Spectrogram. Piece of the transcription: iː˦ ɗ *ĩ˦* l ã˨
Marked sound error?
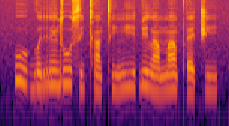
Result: yes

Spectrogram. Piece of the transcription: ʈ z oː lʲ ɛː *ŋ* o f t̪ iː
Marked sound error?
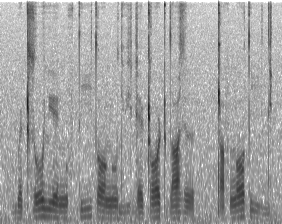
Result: no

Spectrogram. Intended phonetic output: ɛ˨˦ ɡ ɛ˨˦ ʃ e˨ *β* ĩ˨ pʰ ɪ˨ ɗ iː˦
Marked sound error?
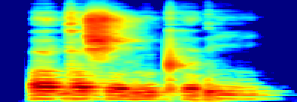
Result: no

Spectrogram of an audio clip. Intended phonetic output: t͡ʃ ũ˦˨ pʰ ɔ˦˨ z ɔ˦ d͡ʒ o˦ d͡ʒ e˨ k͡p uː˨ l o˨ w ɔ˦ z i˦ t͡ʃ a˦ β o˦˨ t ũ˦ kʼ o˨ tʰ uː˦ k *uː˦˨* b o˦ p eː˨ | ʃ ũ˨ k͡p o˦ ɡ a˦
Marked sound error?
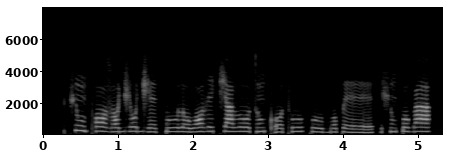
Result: yes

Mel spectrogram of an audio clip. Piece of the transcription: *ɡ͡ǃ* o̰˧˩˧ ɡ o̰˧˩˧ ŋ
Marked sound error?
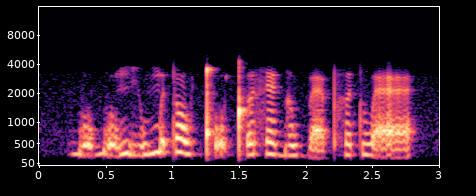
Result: yes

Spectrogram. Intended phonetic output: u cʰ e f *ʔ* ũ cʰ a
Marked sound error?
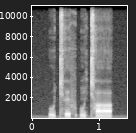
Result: no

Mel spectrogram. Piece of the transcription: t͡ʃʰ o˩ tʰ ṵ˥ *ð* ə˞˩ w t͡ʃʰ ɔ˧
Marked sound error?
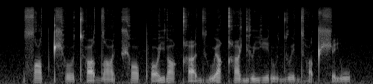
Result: yes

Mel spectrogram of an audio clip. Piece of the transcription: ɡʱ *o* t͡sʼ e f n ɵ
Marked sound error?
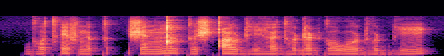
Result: no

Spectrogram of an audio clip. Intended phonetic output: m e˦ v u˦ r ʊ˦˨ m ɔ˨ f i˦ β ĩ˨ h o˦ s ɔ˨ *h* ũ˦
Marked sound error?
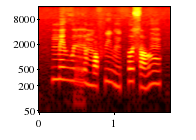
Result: yes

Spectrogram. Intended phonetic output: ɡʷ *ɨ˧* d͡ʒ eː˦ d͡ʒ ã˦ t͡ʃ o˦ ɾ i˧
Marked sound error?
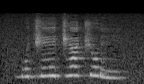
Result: no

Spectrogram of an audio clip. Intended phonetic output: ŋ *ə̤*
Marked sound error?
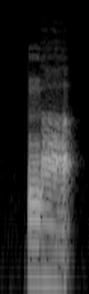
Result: yes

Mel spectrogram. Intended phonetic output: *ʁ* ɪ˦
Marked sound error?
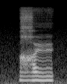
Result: no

